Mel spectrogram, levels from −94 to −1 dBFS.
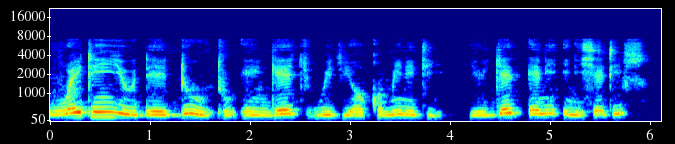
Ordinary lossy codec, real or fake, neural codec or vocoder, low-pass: none; real; none; 7.2 kHz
